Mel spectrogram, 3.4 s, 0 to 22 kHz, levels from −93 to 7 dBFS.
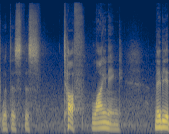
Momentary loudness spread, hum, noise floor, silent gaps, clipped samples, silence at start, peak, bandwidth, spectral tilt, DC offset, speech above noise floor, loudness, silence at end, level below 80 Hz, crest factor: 16 LU; none; -46 dBFS; none; under 0.1%; 0.05 s; -2 dBFS; 19.5 kHz; -5.5 dB/octave; under 0.1%; 27 dB; -20 LUFS; 0 s; -60 dBFS; 20 dB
